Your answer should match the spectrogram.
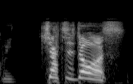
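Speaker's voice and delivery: high, slow hobgoblin shout. Acted. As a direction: bellow the decision, drawn out. GM voices hobgoblins deciding.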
